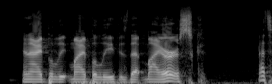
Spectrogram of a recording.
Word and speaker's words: Maersk: And my belief is that Maersk, that's how you pronounce it.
